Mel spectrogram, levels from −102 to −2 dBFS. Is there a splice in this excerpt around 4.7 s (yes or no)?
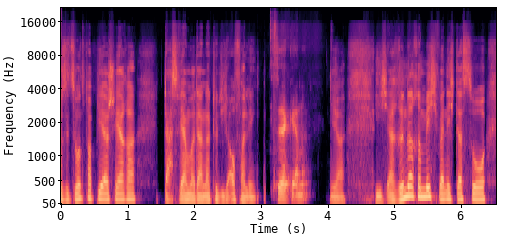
yes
